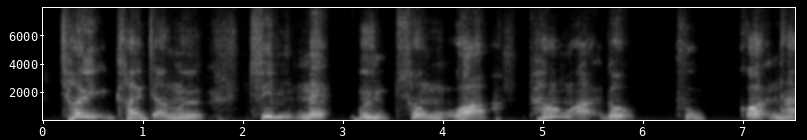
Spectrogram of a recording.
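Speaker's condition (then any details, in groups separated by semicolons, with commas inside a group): Brain lesion disability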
